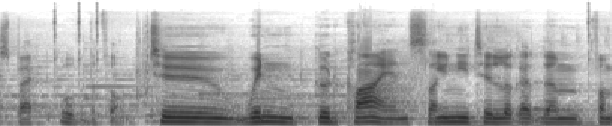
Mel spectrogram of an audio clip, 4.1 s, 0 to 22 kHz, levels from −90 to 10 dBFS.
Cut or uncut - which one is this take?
cut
